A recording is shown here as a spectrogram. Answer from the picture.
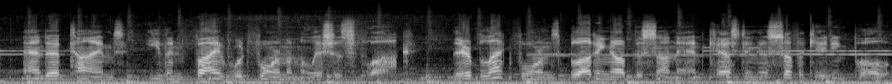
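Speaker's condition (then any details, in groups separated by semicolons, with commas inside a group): No condition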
